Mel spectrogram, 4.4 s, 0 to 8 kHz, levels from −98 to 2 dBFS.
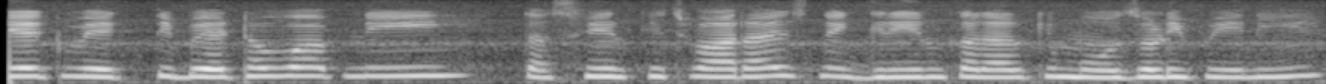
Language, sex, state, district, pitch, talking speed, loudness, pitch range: Hindi, female, Haryana, Charkhi Dadri, 280 Hz, 245 wpm, -17 LUFS, 270-295 Hz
